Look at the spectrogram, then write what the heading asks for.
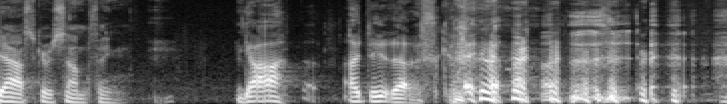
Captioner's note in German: Gelächter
